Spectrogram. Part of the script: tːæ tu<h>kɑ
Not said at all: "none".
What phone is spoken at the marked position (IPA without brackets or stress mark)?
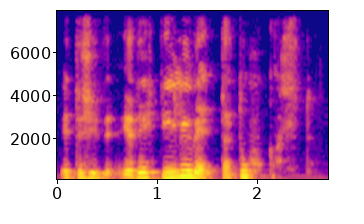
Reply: h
